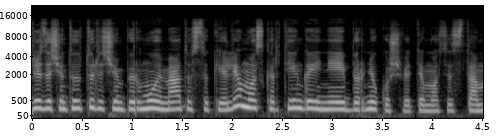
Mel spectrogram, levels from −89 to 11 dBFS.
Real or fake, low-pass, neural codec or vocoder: real; 14.4 kHz; none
